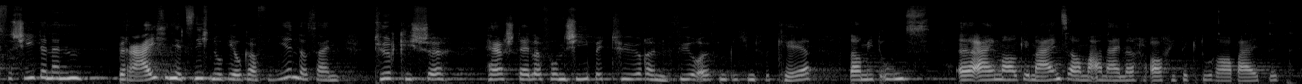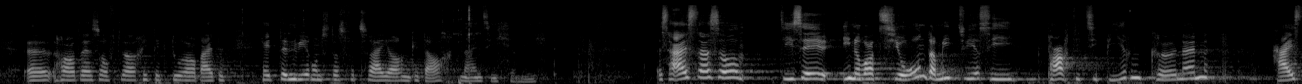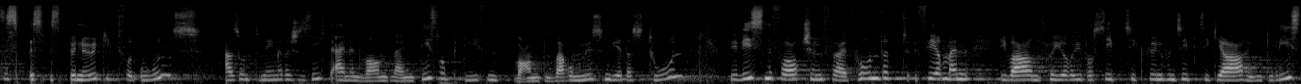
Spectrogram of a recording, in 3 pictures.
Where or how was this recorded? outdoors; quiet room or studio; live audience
live audience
